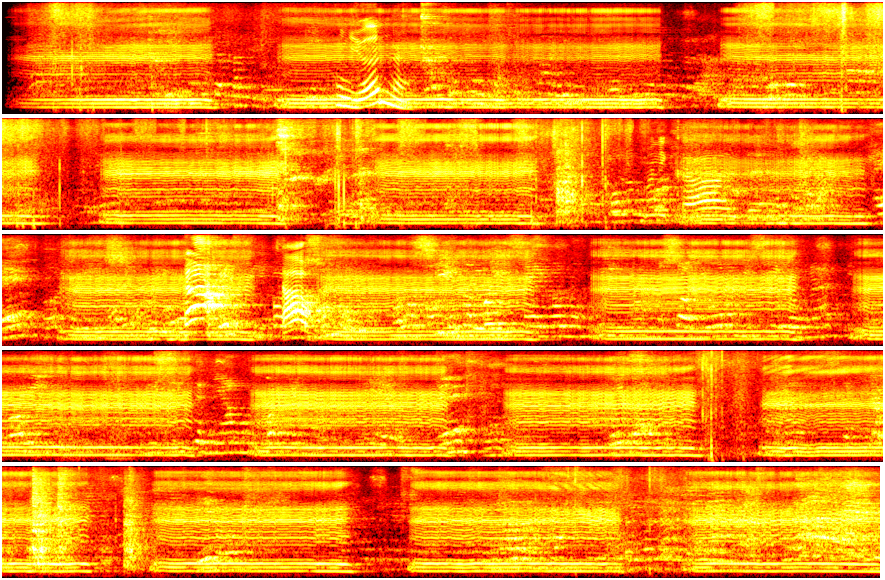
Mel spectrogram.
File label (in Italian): vocalizz distruttiva, vocalizzazioni distruttive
